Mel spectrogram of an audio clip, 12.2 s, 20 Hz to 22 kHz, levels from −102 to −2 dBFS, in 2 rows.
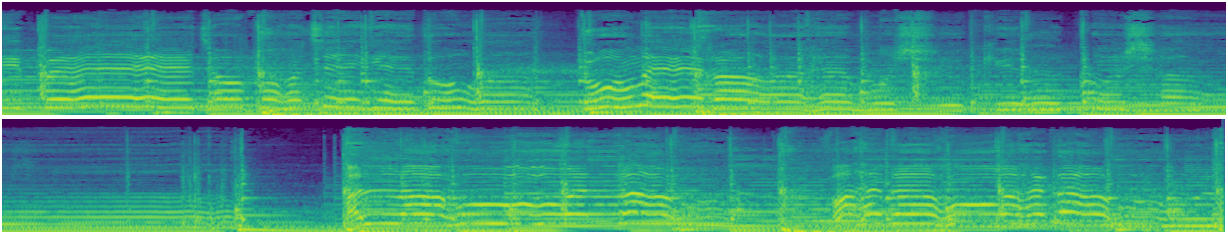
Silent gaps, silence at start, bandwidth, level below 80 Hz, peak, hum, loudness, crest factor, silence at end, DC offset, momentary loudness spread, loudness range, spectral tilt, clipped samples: none; 0 s; 16 kHz; -22 dBFS; 0 dBFS; none; -14 LUFS; 14 dB; 0 s; under 0.1%; 7 LU; 4 LU; -6 dB/octave; under 0.1%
